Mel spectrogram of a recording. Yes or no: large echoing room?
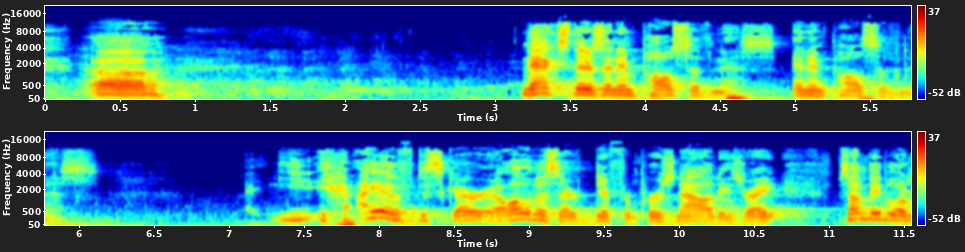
yes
